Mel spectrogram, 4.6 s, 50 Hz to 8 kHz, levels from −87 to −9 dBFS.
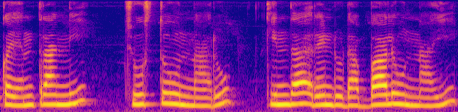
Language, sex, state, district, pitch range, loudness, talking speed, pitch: Telugu, female, Telangana, Adilabad, 240-265 Hz, -15 LUFS, 105 wpm, 255 Hz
